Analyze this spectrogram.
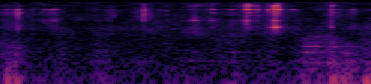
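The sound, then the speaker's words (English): Keys jangle in a few short bursts of bright metallic clinking, with the busiest rattle near the end of the moment and quiet gaps in between. No one speaks. “These fucking keys!”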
